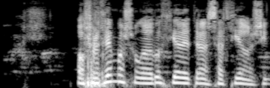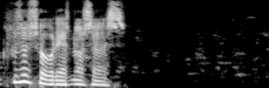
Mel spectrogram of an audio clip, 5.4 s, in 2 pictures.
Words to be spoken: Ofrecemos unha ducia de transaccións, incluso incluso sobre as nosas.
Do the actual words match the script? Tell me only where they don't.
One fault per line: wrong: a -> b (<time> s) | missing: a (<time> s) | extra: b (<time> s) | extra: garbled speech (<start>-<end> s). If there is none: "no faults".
missing: incluso (3.0 s)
